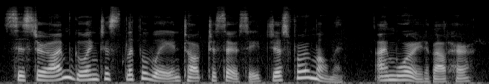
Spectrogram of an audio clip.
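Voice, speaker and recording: A woman's voice: medium pitch, sing-song, brisk, a little mellow, close to an everyday voice. A woman voicing a weary, sensible fairy nanny in an audiobook, with restrained, dry patience. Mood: gentle, worried. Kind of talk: audiobook character voice.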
